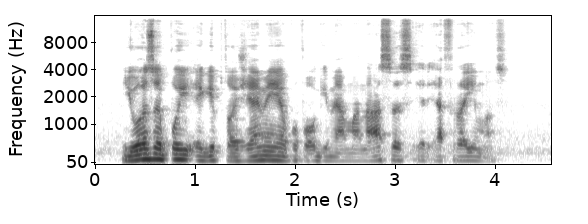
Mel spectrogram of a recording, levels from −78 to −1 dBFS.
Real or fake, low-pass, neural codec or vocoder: real; 14.4 kHz; none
